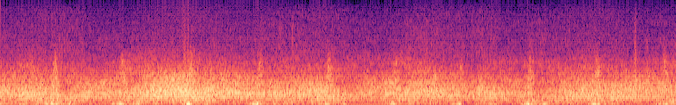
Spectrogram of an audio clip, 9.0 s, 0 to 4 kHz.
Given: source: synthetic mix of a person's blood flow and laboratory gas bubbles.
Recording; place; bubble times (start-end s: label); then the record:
Doppler ultrasound of blood flow; subclavian vein
no bubbles
From the record:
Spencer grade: 0 (complete lack of bubble signals)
